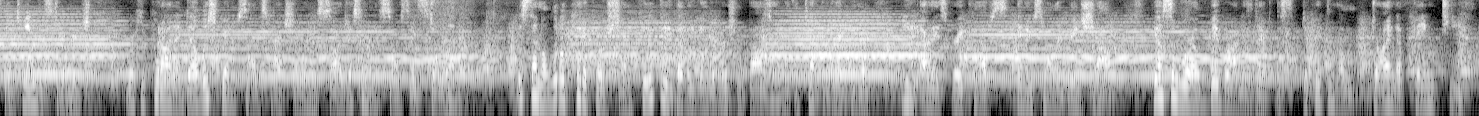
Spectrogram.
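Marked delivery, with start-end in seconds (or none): none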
